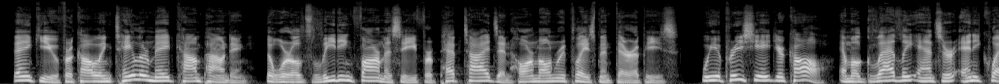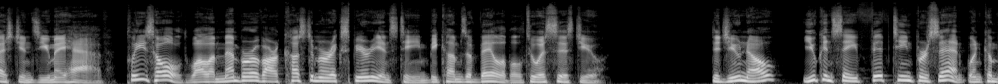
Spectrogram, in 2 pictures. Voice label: US PHONE

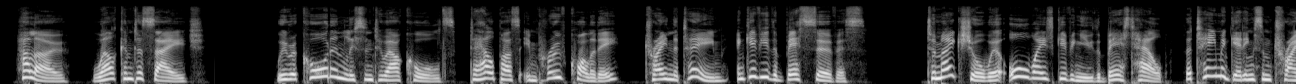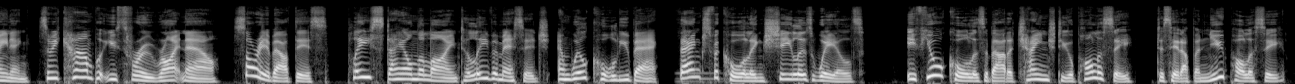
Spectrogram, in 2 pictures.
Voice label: AU PHONE

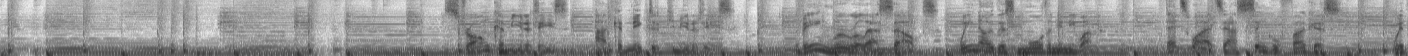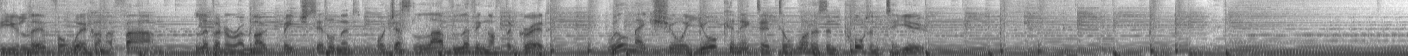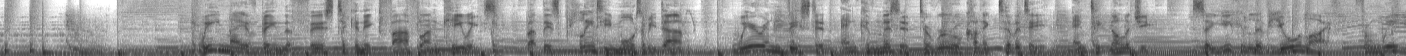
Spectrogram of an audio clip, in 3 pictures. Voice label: On Hold Messaging; Farmside

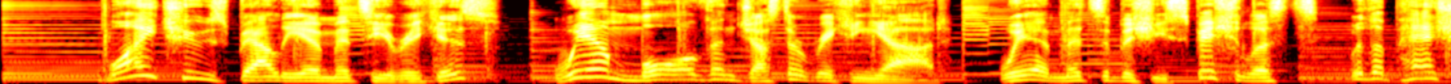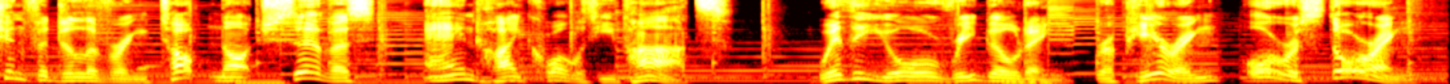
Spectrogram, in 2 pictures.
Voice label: Phone On Hold Voice Overs; Belair Mitsi

